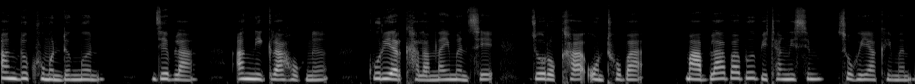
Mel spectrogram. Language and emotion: Bodo, sad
